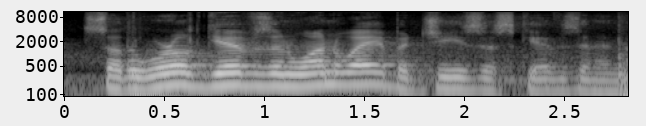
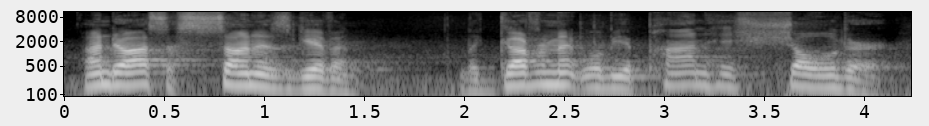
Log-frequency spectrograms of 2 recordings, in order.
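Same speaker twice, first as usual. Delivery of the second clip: louder, proclaiming scripture reading; 2 semitones higher, 6 dB louder than usual. Acted. Preacher reads Isaiah to the church, louder proclaiming. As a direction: declaim the verse to the congregation.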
